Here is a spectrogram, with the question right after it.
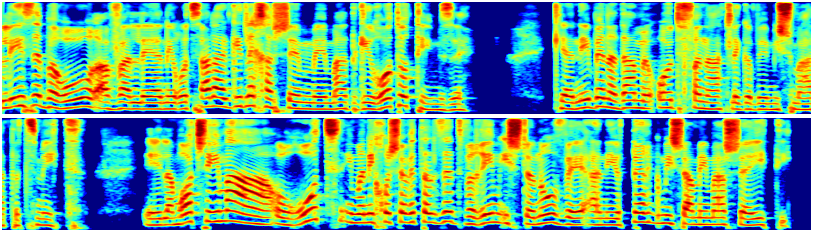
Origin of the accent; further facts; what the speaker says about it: Israel; גדלתי בקיבוץ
